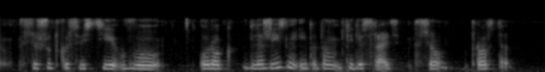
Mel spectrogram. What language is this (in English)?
Russian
